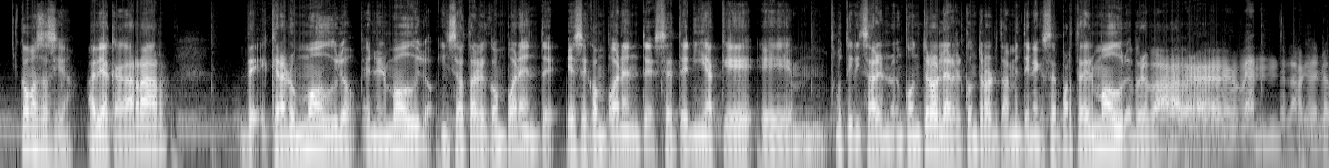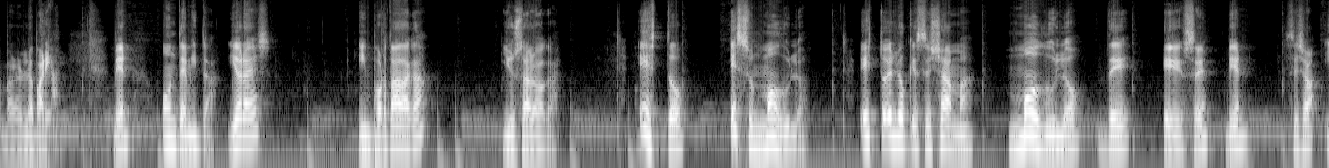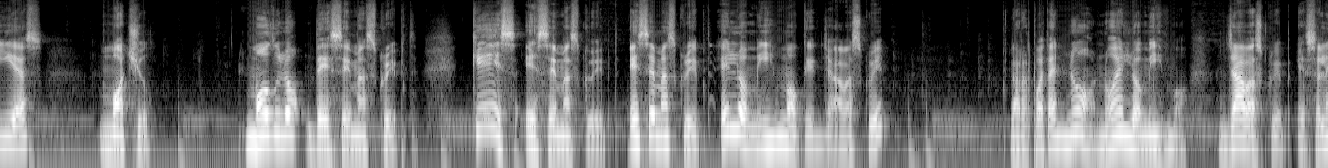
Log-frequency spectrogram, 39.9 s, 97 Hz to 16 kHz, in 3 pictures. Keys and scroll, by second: 14.9-17.3 typing, 17.4 Escape, 18.7 shift+v, 19.3 Escape, 21.7 k, 23.2 shift+v, 23.5 Escape, 23.7 o, 25.5-28.1 typing, 33.0-36.9 typing, 38.2 Left, 39.4 Right.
